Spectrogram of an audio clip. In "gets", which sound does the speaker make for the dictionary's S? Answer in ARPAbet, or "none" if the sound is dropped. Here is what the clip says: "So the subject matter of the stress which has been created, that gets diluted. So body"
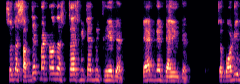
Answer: none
